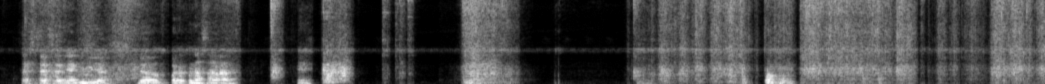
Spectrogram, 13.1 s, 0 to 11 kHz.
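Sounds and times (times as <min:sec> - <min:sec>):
packaging crackling rustle: 0:08.0 - 0:13.0.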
